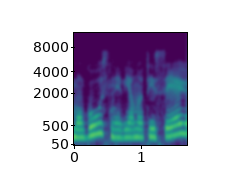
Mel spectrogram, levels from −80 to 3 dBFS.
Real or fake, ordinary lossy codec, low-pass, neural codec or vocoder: real; AAC, 64 kbps; 7.2 kHz; none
